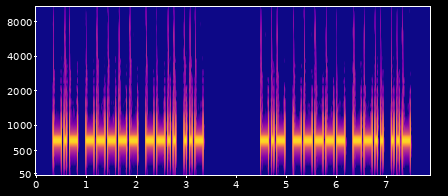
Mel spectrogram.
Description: Morse code, heard as a keyed tone, about 22 wpm, 700 Hz. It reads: K0ZU K0ZU
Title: USA Call Signs - 4 Characters - Repeated 2x - 22wpm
